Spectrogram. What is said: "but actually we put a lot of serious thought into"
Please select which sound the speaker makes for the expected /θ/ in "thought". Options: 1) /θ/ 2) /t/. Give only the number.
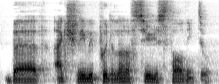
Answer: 1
